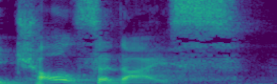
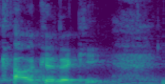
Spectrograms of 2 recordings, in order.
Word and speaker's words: Chalkidiki: You would think it would be Chalcedice, but apparently it's Chalkidiki.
